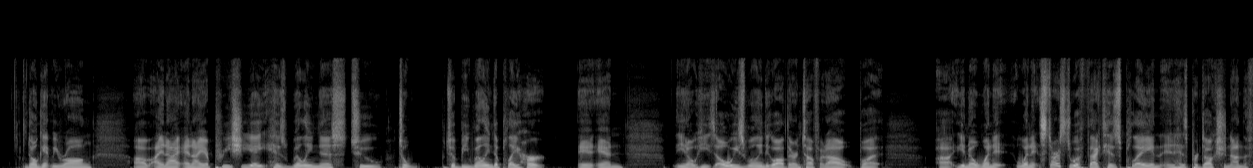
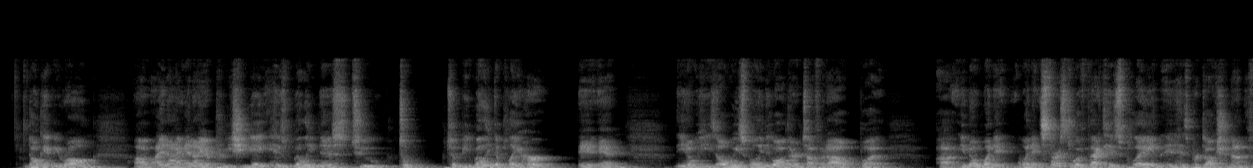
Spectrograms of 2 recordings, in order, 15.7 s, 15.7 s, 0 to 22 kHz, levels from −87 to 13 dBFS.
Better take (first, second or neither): first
